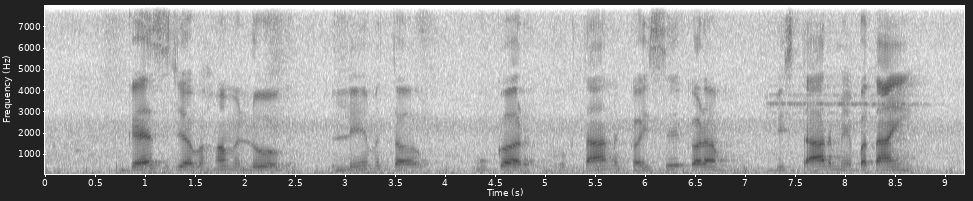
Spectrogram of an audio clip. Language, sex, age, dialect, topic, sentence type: Magahi, male, 41-45, Western, banking, question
